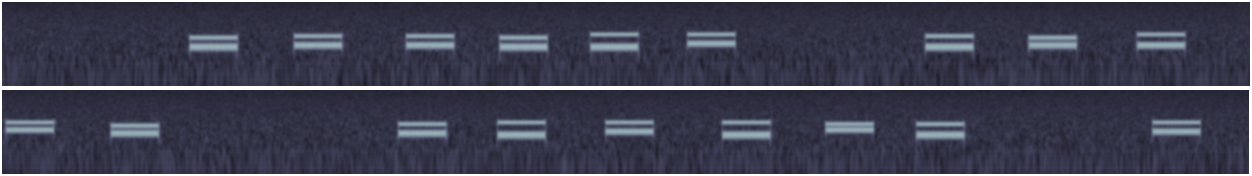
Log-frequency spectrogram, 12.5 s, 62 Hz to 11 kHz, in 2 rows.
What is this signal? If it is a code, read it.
DTMF, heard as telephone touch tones, dialled by hand, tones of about 240 ms. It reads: 155139 246#4 539302 9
